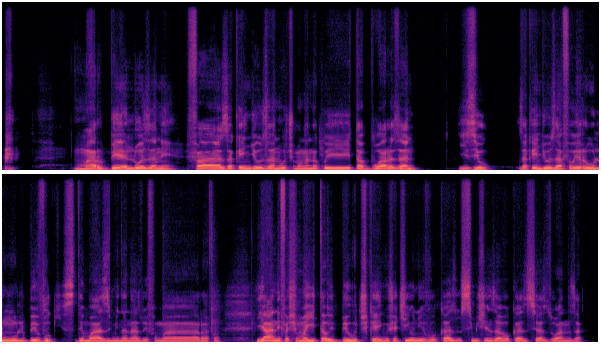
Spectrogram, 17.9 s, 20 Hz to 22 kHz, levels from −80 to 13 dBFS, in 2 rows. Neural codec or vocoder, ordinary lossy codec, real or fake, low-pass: autoencoder, 48 kHz, 128 numbers a frame, DAC-VAE, trained on Japanese speech; none; fake; none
